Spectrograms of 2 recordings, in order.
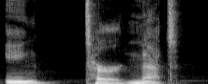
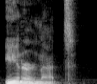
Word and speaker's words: internet: In life without internet，人生当中如果没有，在生活当中没有网络，这边有个单词叫 internet，一般在口语化当中 nt 组合 t 可以不用发音，所以老外可以说成 internet，绝大部分或说成 internet，这个 n 其实是发两次的 inner，剔去掉 net， internet might just be the next step to insanity。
